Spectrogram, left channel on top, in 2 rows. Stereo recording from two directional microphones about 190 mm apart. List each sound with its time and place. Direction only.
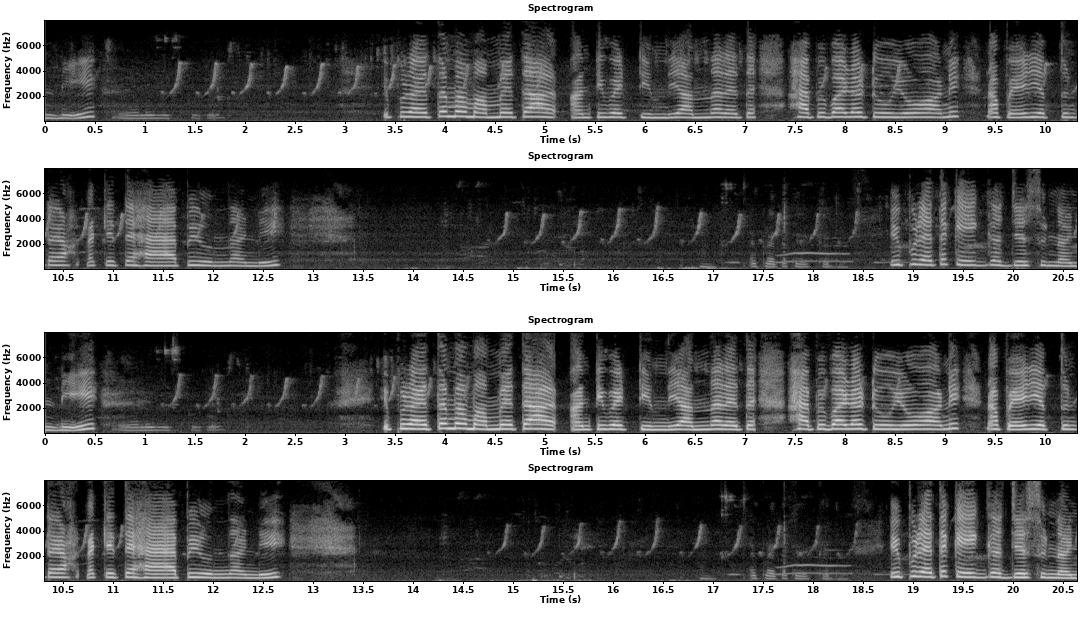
0.0 s speech: 35° right (ahead or behind)
3.3 s a child's voice: 30° right (ahead or behind)
18.7 s speech: 35° right (ahead or behind)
